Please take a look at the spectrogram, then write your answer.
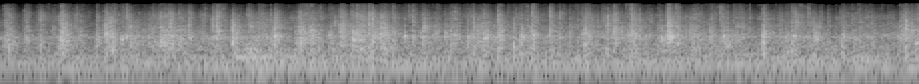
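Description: A dense, continuous clatter of many cattle hooves knocking and scuffing on a hard surface at a slaughterhouse, with sharp overlapping clicks over a low steady hum and no voices.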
